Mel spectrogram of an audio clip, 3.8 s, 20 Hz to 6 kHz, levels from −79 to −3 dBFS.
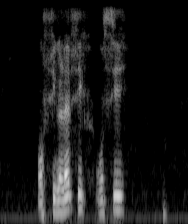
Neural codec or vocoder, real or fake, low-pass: codec, 16 kHz, 16 kbps, FunCodec, trained on LibriTTS, 50 frames a second; fake; 5.4 kHz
